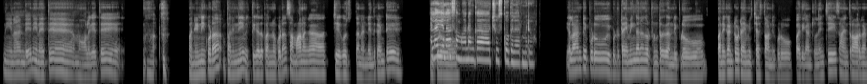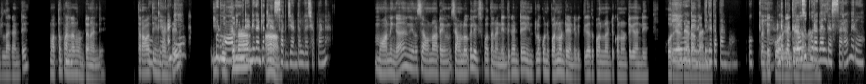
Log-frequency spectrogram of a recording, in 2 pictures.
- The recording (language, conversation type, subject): Telugu, podcast, పని మరియు వ్యక్తిగత వృద్ధి మధ్య సమతుల్యం ఎలా చేస్తారు?
- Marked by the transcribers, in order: tapping; other noise; in English: "మార్నింగ్"; in English: "జనరల్‌గా"; in English: "సెవెన్"; in English: "సెవెన్"; background speech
